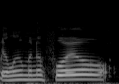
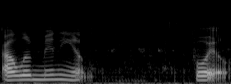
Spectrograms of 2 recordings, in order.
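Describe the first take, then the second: First: It is said with four syllables, American style. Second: It is said with five syllables, British style.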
